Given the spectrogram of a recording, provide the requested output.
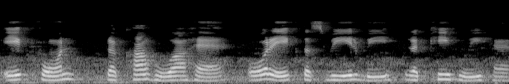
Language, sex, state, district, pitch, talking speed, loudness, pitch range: Hindi, female, Punjab, Pathankot, 205 Hz, 140 wpm, -15 LUFS, 190-220 Hz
